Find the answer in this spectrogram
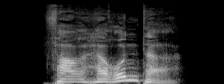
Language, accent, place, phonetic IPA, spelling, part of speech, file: German, Germany, Berlin, [ˌfaːɐ̯ hɛˈʁʊntɐ], fahr herunter, verb, De-fahr herunter.ogg
- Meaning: singular imperative of herunterfahren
